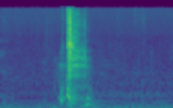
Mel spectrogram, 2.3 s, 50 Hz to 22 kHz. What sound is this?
sneezing. Microphone used was a zoom H4n portable recorder in stereo.
ambient, field, Human, recording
